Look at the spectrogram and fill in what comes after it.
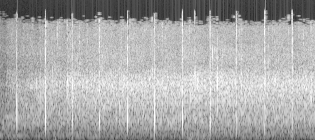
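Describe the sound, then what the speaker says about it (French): A gathering of tennis teachers applauds players with steady, moderately loud clapping, accented by a few sharper individual claps at irregular intervals. "Et je crois qu'on peut les applaudir."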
